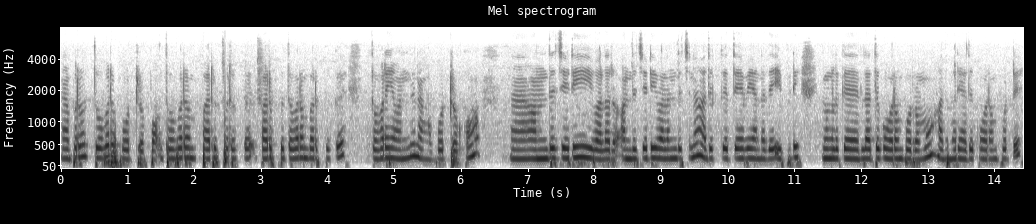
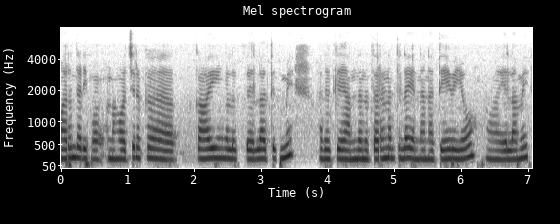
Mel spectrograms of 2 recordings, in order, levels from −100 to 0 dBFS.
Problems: background sounds at intervals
